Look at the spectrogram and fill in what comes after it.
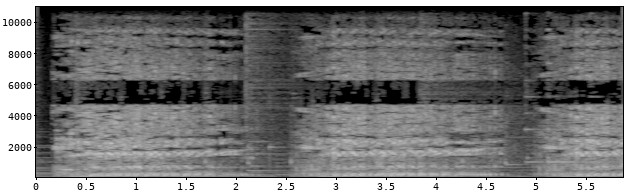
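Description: Crocodile growl sound effect, three long rough growls of about two seconds each, over background music.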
